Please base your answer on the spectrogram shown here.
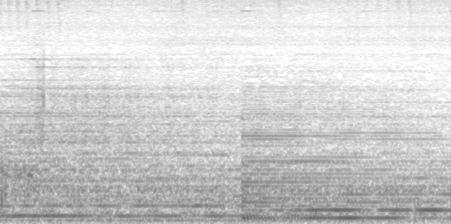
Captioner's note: insects chirping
